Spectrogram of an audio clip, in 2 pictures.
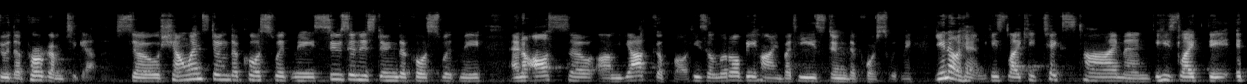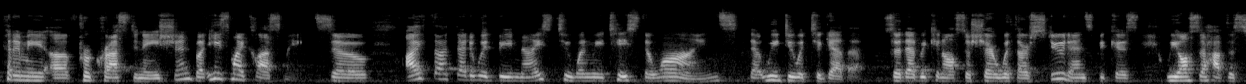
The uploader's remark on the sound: Recorded on instalive during the pandemic.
